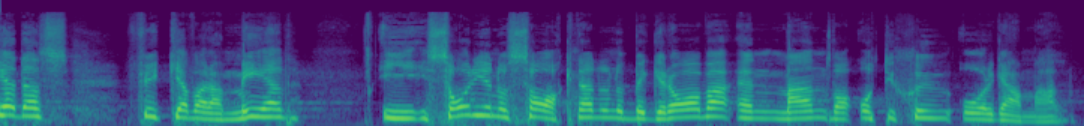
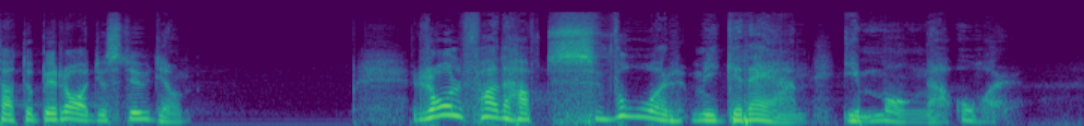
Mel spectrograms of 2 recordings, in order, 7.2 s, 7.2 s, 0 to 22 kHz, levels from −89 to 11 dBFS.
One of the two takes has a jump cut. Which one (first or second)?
first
